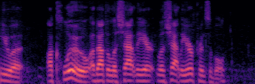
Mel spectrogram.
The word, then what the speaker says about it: Le Chatelier: And I've already sort of given you a clue about the Le Chatelier principle. Le Chatelier principle. Should try to use French pronunciation.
